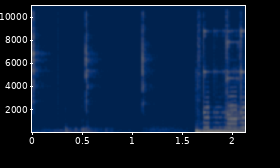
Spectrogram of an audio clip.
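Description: A few faint clicks, then a live folk band with accordion strikes up suddenly about a second and a half in, with a heavy bass and a steady drum beat: the instrumental opening of the requested song.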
